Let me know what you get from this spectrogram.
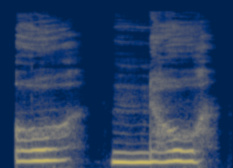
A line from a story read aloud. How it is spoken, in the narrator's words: Gemma breathed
